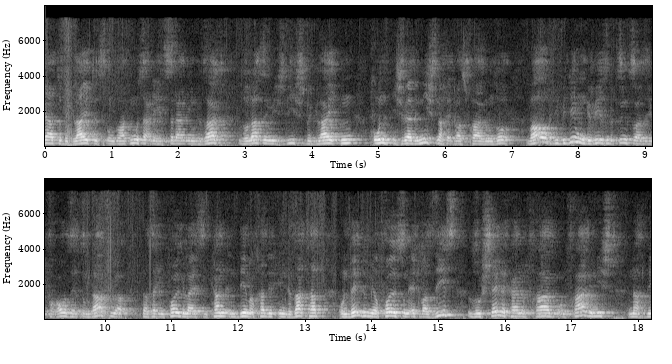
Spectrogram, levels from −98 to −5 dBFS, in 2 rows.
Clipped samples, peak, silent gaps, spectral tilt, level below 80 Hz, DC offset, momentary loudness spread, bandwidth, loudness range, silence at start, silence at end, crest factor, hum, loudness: under 0.1%; -6 dBFS; none; -9 dB/octave; -56 dBFS; under 0.1%; 8 LU; 7.4 kHz; 3 LU; 0 s; 0 s; 16 dB; none; -23 LUFS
